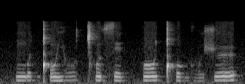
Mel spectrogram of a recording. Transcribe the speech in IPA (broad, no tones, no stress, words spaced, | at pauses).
ŋʷeǃʼõjɔ̤ ǀʰõsekːɔ̃ ǃʰoɡʱɔ̤ʃø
